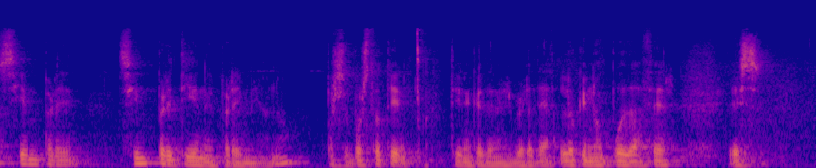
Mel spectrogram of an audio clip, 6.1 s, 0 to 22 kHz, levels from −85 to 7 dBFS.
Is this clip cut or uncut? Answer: cut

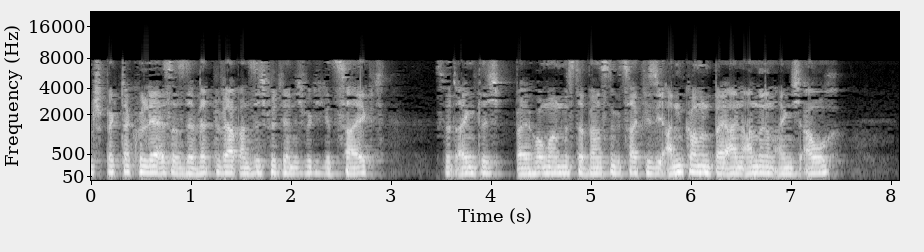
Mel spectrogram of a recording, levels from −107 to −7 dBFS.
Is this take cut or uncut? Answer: uncut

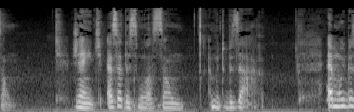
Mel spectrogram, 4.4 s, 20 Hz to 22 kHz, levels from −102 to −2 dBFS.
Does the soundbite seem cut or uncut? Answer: cut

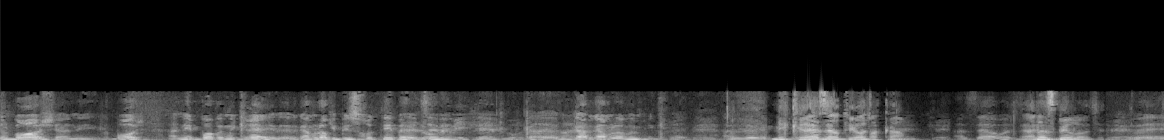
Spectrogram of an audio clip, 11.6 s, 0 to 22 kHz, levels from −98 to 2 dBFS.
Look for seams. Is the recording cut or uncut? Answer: cut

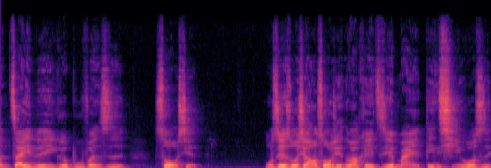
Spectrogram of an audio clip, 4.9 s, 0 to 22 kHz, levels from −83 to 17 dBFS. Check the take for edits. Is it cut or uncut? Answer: uncut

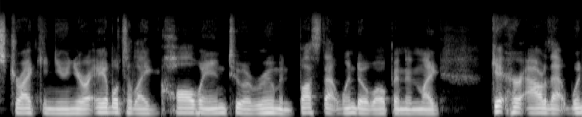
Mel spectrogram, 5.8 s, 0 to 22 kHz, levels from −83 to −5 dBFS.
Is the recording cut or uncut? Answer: cut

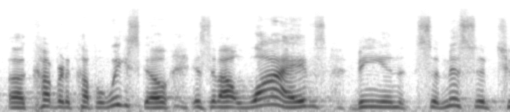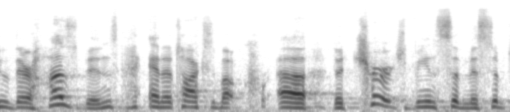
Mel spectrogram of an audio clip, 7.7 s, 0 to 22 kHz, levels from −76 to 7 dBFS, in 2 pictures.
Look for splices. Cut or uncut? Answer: cut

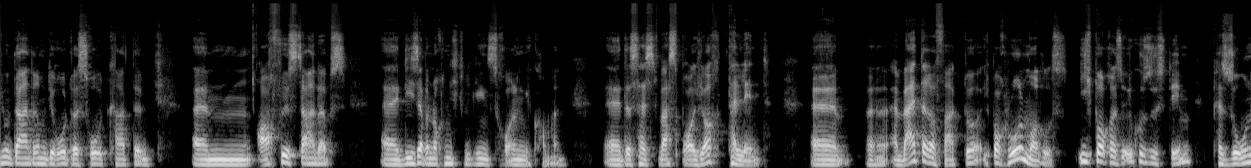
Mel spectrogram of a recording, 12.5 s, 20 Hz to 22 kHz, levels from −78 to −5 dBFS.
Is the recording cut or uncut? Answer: uncut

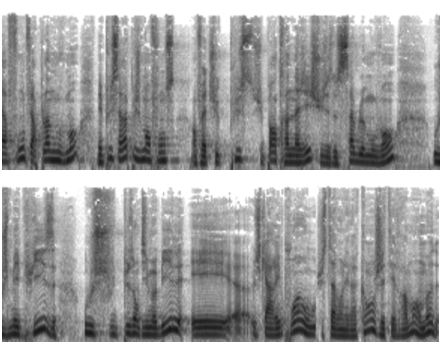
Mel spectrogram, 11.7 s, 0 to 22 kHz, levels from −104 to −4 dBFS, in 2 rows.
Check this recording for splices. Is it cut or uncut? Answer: cut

